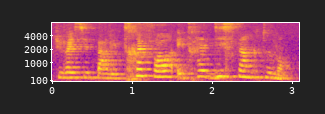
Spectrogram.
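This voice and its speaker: A woman with a high voice directs an audition with plain, practical notes. She sounds far from the microphone in a very echoey room, with faint room noise behind her. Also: normal speed. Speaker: casting director. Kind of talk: audition coaching.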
